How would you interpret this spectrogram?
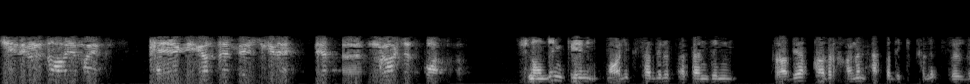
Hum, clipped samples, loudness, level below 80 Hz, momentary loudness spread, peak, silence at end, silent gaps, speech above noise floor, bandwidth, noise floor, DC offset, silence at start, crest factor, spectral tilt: none; under 0.1%; -22 LUFS; -58 dBFS; 15 LU; -6 dBFS; 0 s; none; 42 dB; 4 kHz; -66 dBFS; under 0.1%; 0 s; 18 dB; -7.5 dB/octave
